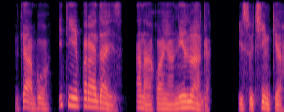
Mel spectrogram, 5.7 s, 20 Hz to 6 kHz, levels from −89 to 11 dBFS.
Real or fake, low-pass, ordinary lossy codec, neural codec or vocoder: real; 5.4 kHz; Opus, 64 kbps; none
